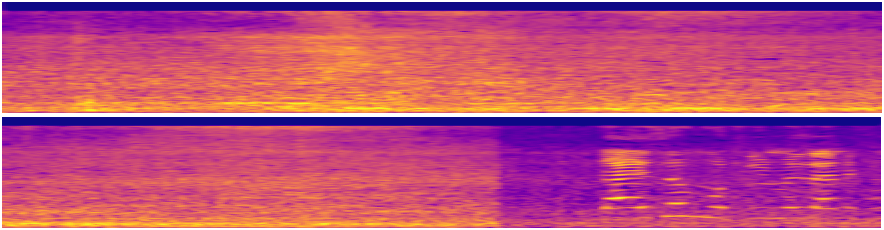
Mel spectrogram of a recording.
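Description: Roadside highway traffic: passing vehicles make a steady rushing noise with a low hum, loudest about a second in. It cuts off abruptly about five seconds in, and a child's voice follows.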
